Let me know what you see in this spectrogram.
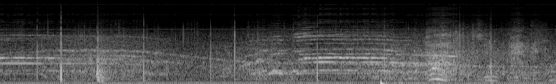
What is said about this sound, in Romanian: Ba da! Auzi! Auzit! Strigă cineva cu ajutor!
